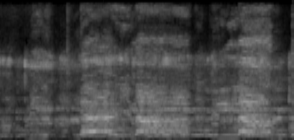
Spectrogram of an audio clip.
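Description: A young girl singing a melody, holding long notes that waver in pitch.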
